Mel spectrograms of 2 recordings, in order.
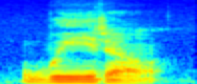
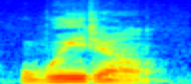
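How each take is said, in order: The two takes are said the same way.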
